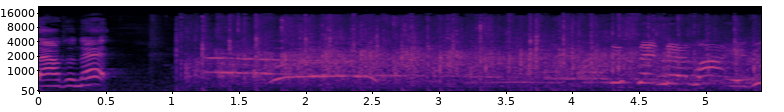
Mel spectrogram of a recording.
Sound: audience applause and yells

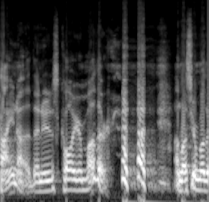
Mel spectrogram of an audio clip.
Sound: laughs

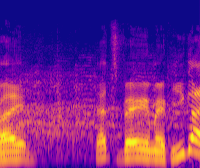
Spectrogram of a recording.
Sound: audience laughs

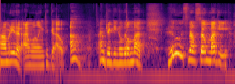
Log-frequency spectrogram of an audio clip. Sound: sniffs

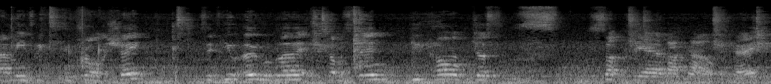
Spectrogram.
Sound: sucks air

